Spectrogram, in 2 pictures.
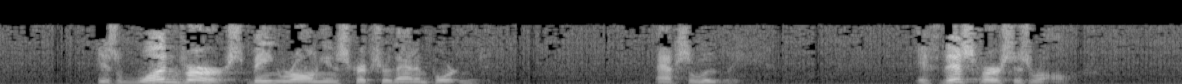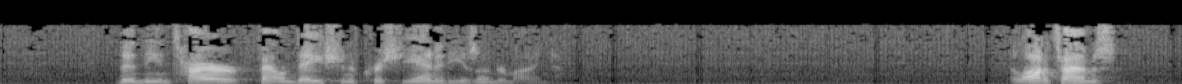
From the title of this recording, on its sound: Ketha Heights Baptist Church ~ Live Broadcast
